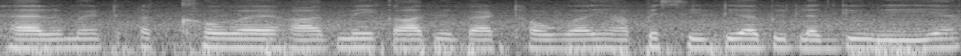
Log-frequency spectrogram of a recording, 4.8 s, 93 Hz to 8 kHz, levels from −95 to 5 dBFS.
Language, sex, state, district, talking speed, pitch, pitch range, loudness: Hindi, female, Haryana, Rohtak, 225 wpm, 180 Hz, 175-185 Hz, -17 LUFS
